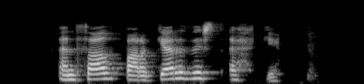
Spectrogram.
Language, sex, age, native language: Icelandic, female, 30-39, Icelandic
